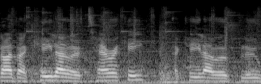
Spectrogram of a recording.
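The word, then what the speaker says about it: tarakihi: I think you'll find they're pronounced tarakee, blue warahau, and hoki.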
